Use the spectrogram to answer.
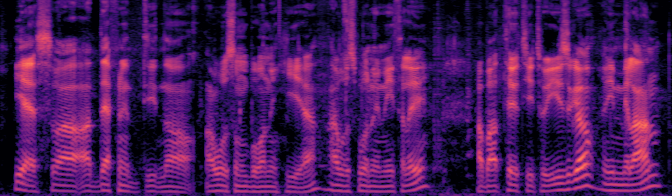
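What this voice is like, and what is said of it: Italian accent. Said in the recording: “such a great Italian accent”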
